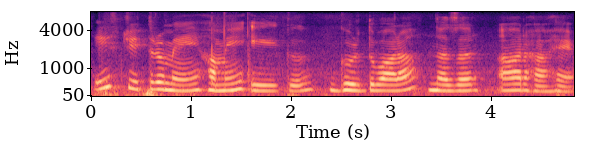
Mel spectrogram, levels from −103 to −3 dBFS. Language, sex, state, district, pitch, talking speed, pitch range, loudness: Hindi, female, Punjab, Kapurthala, 215 Hz, 125 wpm, 205-230 Hz, -16 LUFS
